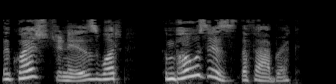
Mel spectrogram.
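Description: Woman playing an earnest, high-voiced young female scholar. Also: big pitch swings, unhurried, husky, dry recording, full character voice. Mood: curious. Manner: wondering, questioning.

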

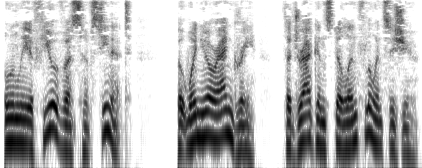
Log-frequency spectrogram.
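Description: A man reads as a loyal companion to a fantasy prince. The voice is mid-pitched, husky and expressive, with an earnest, measured and concerned frankness. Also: dry recording. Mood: frank, concerned.

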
